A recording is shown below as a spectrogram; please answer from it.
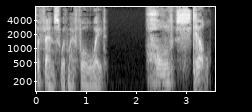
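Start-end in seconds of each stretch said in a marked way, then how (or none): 2.2-3.5 tense snarl at usual pitch; snarled command. A narrator's reading. Pinning a man to the fence, snarled. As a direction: snarl it as a hard order. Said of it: "I snarled".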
